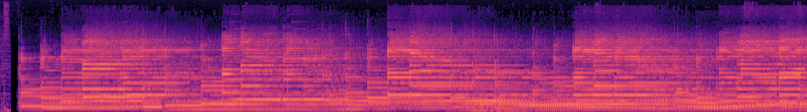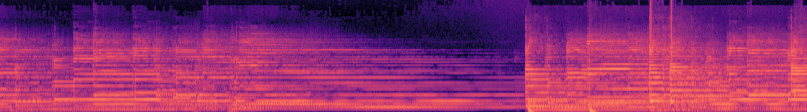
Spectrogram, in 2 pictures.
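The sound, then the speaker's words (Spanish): An original song plays on air, the first one composed for someone. It has dense, effect-laden guitars, chorus-like shimmer and some distortion over a steady full-band sound. It briefly cuts out near the end, then returns slightly louder. No one speaks. “Este, y la primera canción que, se me ocurre componer para alguien.”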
